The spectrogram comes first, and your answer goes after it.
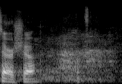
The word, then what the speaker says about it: Saoirse: Tell me how I'm supposed to say that one's Saoirse. That's Saoirse. Does anyone know how to pronounce that in the audience?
